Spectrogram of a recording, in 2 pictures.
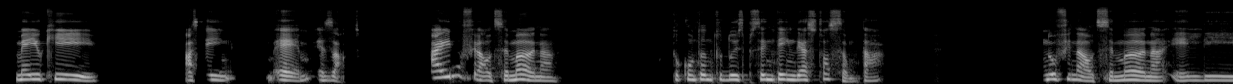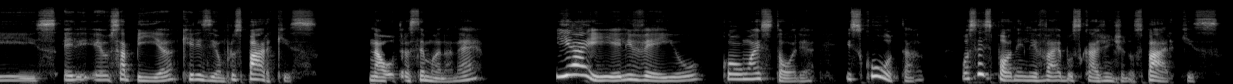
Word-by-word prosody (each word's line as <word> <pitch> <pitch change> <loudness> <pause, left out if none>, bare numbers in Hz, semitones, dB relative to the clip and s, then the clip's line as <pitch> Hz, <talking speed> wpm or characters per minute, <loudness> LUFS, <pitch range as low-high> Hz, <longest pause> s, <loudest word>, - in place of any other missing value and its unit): meio 230 +2 +2
que, 210 -9 0 0.8
assim 215 +1 -3 0.4
é 195 -5 +2 0.2
exato. 190 0 -6 0.8
Aí 320 +4 +5
no 405 - -7
final 210 - -3
de - - -10
semana. 195 -7 0 1.1
Estou 215 - -7
contando 220 -1 -1
tudo 220 -1 -1
isso 210 -1 -1
para - - -17
você 225 - +1
entender 220 -1 +2
a 215 - +2
situação, 205 - -7
tá? 170 +6 -9 1.6
No 235 +2 0
final 215 -9 -2
de 150 - -6
semana 190 -2 0
eles 185 - -3
ele 205 +9 -1
eu 210 0 -3
sabia 180 -1 0
que 230 - -1
eles 220 -4 +1
iam 155 -4 -3
para - - -13
os 215 - -1
parques, 245 - +3 0.5
na 175 -3 +5
outra 165 +3 -2
semana, 150 -7 -2
né. 220 - -5 0.7
E 380 +3 +10
aí 370 - +7
ele 200 +6 +3
veio 190 +2 0
com 245 0 +2
a 250 - +4
história: 155 - -4 0.3
"Escuta, 235 - +1 0.4
vocês 360 - +4
podem 190 0 0
levar 180 +1 -1
e 185 - -3
buscar 170 -1 -3
a 155 - -2
gente 170 0 -6
nos - - -11
parques?" - - +1
200 Hz, 135 wpm, -24 LUFS, 175-230 Hz, 1.6 s, E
